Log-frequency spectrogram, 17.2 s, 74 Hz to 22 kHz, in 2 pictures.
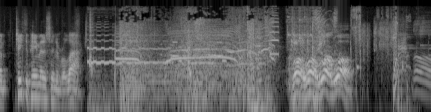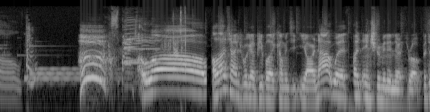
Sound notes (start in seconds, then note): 1.8 SpongeBob screaming; 10.2 gasps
